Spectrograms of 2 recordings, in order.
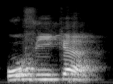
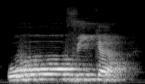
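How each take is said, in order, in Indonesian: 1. Vokal pertama panjangnya biasa dan rata. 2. Vokal pertama dipanjangkan terlalu lama. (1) "sekarang gabung sempurna" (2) "berarti u-nya keli keliru. Jangan dipanjangkan"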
